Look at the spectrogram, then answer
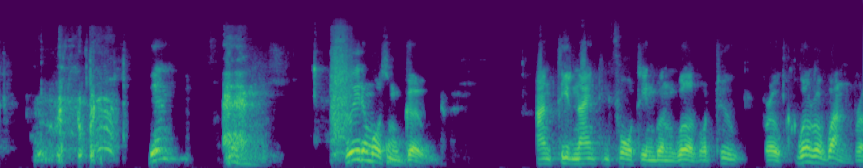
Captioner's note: cough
